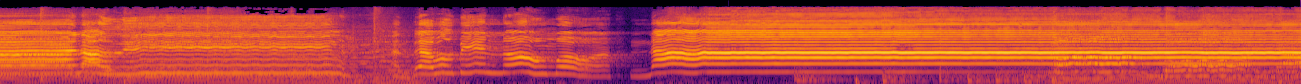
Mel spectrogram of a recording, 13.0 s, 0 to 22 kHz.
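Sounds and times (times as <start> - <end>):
girls singing gospel song: 0.0 - 13.0.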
